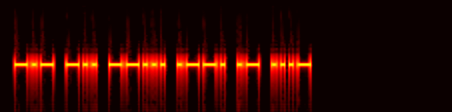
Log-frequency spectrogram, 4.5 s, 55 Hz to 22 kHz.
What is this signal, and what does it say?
Morse code, heard as a keyed tone, about 28 wpm, 700 Hz. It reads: KD7PAV
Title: USA Callsign DE Callsign 28wpm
